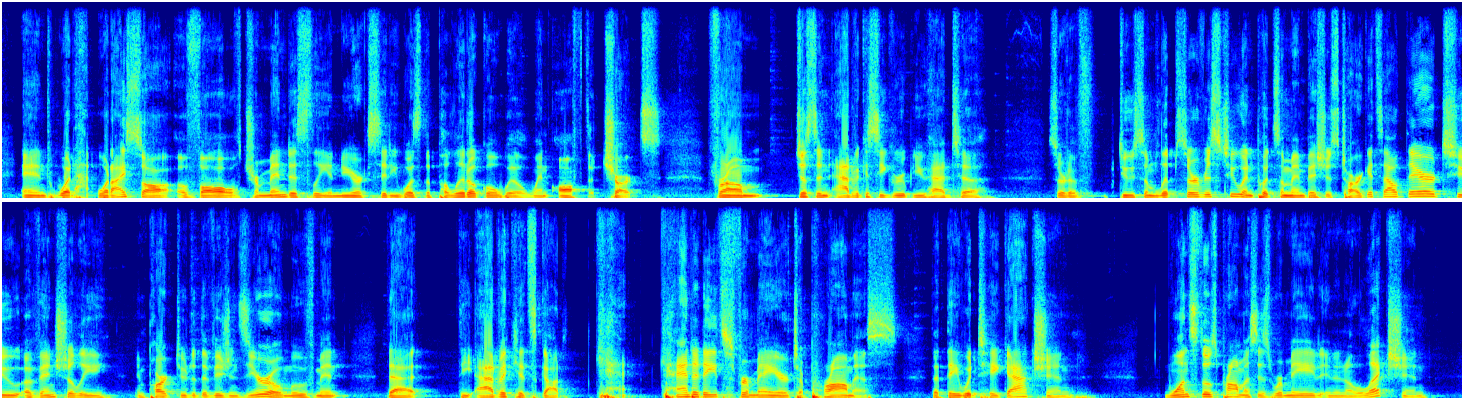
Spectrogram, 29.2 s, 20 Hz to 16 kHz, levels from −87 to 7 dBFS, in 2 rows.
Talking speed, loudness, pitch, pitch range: 150 wpm, -16 LUFS, 130 Hz, 120-145 Hz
